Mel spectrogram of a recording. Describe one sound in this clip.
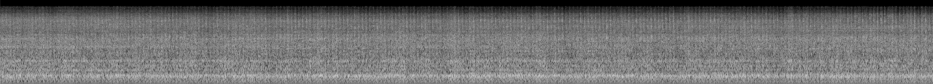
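A band saw whines as it cuts through a log.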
